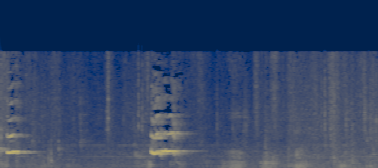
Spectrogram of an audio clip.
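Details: Labrador retriever puppies of a B litter at play let out two sharp, high-pitched yelps about two seconds apart, over a background of shuffling, bumping movement and soft low grumbles.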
